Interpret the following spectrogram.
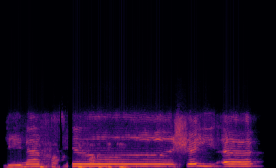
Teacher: Hukum bacaan tanwinnya disembunyikan ke dalam huruf shin. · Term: Ikhfa hakiki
